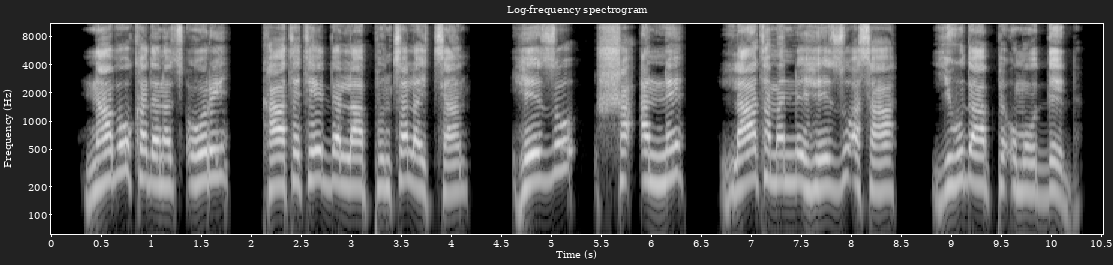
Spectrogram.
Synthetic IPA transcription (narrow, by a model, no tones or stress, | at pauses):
naːboːkɐd̪ɐnɐt͡sʼo̞ːɾɪ | kʰaːt̪ɛt̪e̞ːd̪ːɐlaːpːʊnt͡sːɐlɐjt͡sːaːn | he̞ːzːʊ | ʃɐʔʔɐnːɛ | laːt̪ɐmɐnːɛɦe̞ːzːʊɐsaː | jɪhʊd̪aːpːɛʔɔmo̞ːd̪ːe̞ːd̪ːɐ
